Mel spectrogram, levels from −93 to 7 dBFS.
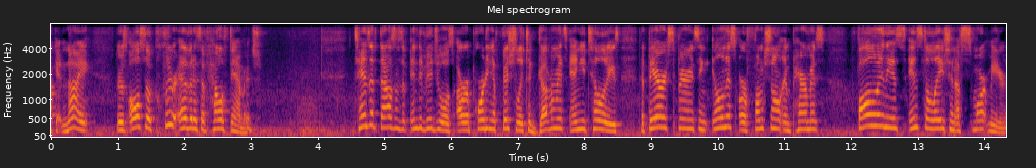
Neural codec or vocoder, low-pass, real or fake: codec, 44.1 kHz, 7.8 kbps, DAC; 7.2 kHz; fake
